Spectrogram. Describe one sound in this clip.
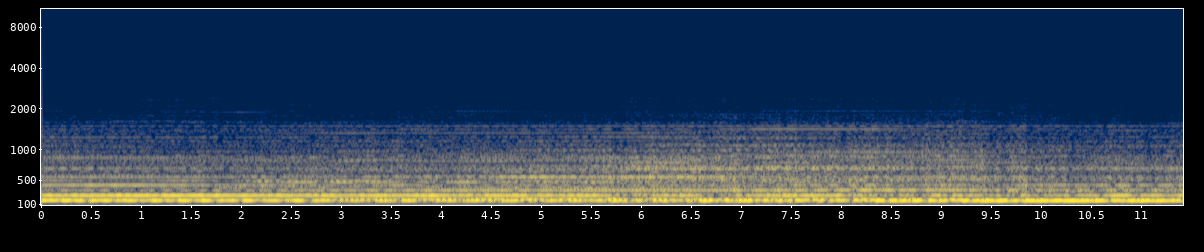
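Large gongs hum and shimmer with a deep, steady, swelling drone.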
